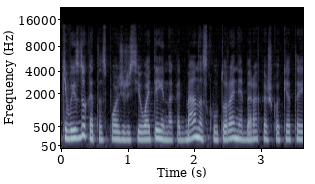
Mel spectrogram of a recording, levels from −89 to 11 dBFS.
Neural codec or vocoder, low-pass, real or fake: autoencoder, 48 kHz, 128 numbers a frame, DAC-VAE, trained on Japanese speech; 14.4 kHz; fake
